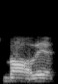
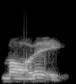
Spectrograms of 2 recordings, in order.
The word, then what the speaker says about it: Smollett: juice a juicy and he's now saying not small it but small a so it's juicy Jesse's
